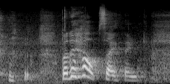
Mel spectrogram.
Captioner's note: laughs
